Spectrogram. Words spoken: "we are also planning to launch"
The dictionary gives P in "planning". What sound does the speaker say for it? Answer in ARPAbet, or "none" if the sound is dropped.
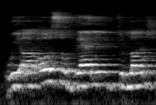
B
